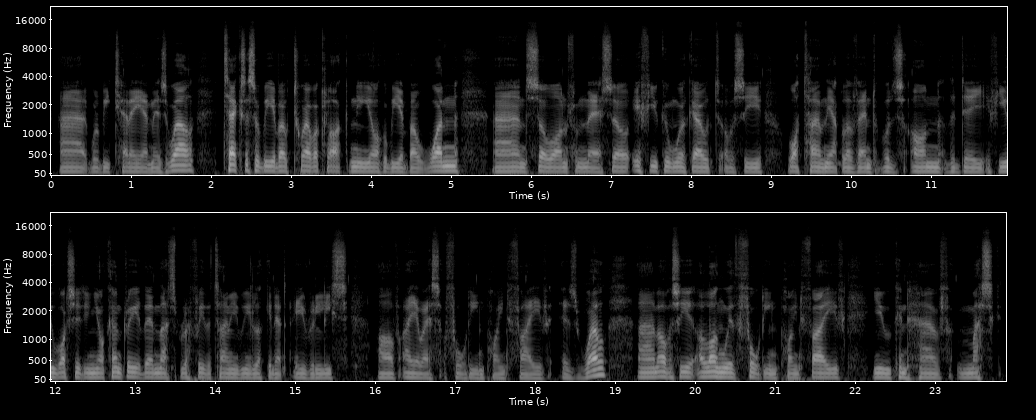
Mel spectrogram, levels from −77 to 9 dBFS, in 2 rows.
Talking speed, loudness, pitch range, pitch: 180 wpm, -33 LUFS, 95-105 Hz, 95 Hz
